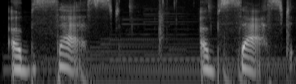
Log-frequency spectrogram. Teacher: Emphasis on the second syllable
